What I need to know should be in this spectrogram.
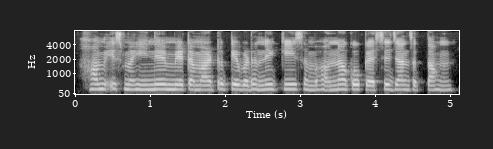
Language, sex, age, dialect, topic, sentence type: Hindi, female, 18-24, Awadhi Bundeli, agriculture, question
